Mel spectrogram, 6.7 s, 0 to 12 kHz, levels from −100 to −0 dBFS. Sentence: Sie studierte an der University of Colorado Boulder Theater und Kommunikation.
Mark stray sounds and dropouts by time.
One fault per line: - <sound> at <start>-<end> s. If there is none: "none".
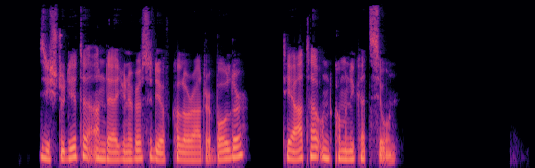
none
